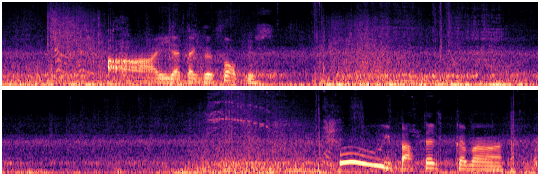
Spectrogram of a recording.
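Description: A large machine creature growls and shrieks.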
